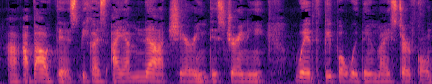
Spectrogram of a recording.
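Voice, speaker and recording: Vocal fry runs through this moderately paced delivery with a Spanish accent. The intonation stays fairly even. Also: woman. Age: 30s. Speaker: budgeting vlogger. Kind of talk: casual vlog tutorial. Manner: halting, repeats words.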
